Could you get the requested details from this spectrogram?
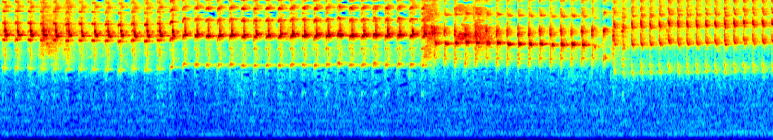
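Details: Fighter lovebird giving a long ngekek, a laughing call used to lure baby lovebirds: fast, high, sharp chattering notes at about three per second, running on without pause and stepping slightly in pitch.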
